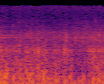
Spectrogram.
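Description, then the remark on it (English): Steady, buffeting wind roars across a microphone on a sailing boat out on open water off Arklow, Ireland, in bad weather, a constant low rumble with gusty fluctuations. No voices are heard. “the delivery trip up from Plymouth and savour our first bit of bad Irish weather off Arklow.”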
